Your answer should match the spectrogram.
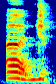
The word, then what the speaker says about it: fudge: Sometimes we have the letters D, G, E. These three letters together say the sound J, J.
